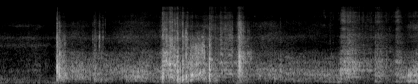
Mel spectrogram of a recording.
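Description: Skateboard landing with a sharp slap about half a second in, after a brief quiet while it is in the air. Its wheels then roll across the concrete of an empty pool, with further knocks and clacks of the board.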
